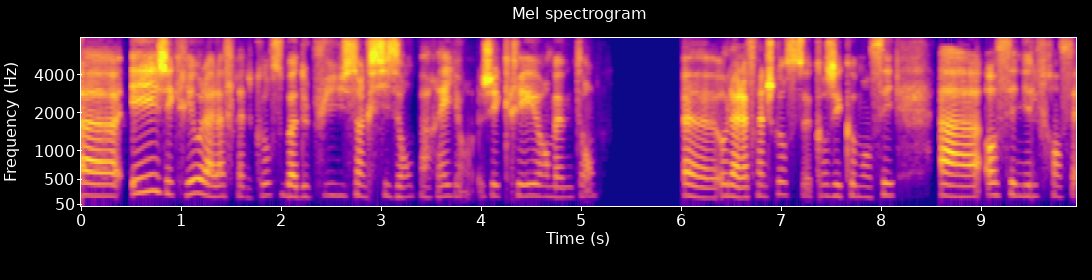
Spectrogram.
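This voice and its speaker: A woman speaks at a very slow pace and medium pitch in a monotone, flat intonation. The sound is dry and close with no echo, against a quiet background. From France. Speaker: French teacher. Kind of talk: online class introduction. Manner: hesitant, many fillers.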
